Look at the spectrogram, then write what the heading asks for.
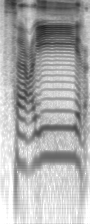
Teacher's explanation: کے ساتھ پڑھنا ہے، عین کو حلق سے پڑھنا ہے، سعیر آخر میں را جو ہے وہ پتلا پڑا جائے گا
